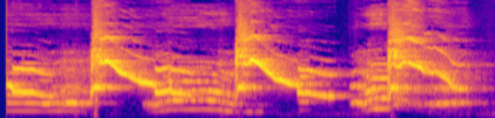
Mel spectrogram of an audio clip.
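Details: Two dogs, a Jack Russell Terrier and a Pitbull mix, trained not to bark excessively, howl together in long wavering notes, each rising sharply then sliding down in pitch; the Pitbull mix started howling first and the terrier learned from her.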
